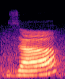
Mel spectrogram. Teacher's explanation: تو ہم کاؤنٹ کو بیچ میں سے ہٹا بھی دیں تو ہمیں یہ کانسیپٹ کلیئر ہونا چاہیے کہ الف سے مراد کیا ہے، ایک الف یعنی کہ 2 حرکات۔ جتنا ہم ز زبر ز ایک حرکت کھینچتے ہیں، اس سے ہم نے ڈبل کھینچنا ہے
